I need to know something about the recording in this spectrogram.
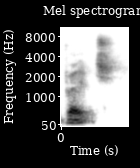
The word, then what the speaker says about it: brooch: straightforward this word is spelled brooch but it's pronounced brooch and that's not worth much either and the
